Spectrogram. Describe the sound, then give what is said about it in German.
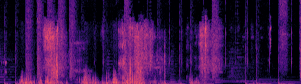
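Repeated heavy thuds of someone bouncing on a trampoline, fairly loud in a quick, slightly uneven rhythm, with springy creaking tones toward the end. “Ja, rat mal, wo ich bin. Auf dem Trampolin.”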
